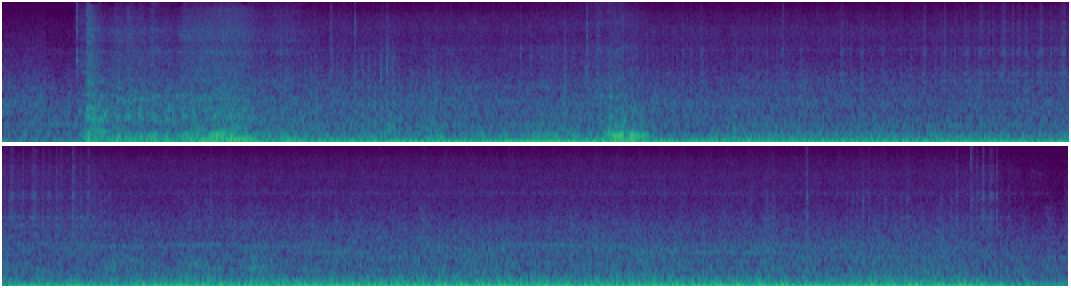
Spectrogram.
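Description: Volkswagen Parati Surf's four-cylinder engine started remotely from a smartphone alarm app: it starts about half a second in and then runs steadily at idle.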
